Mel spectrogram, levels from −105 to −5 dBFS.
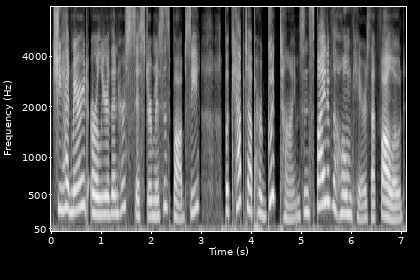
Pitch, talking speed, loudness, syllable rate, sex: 260 Hz, 195 wpm, -19 LUFS, 5.1 syllables/s, female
